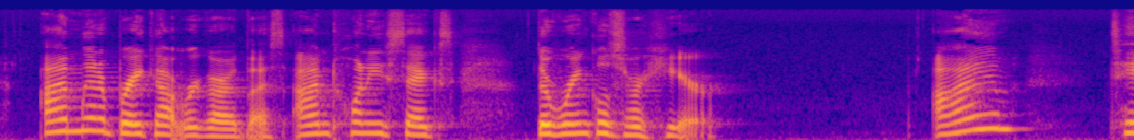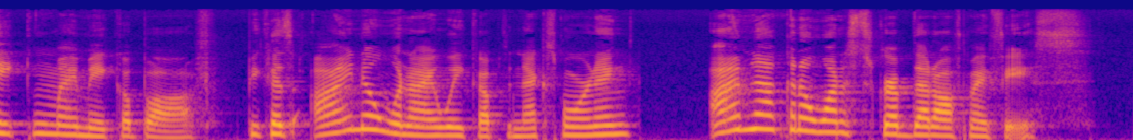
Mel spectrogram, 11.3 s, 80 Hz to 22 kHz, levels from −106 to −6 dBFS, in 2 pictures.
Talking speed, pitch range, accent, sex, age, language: 200 wpm, 210-250 Hz, American, female, 10-29, English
